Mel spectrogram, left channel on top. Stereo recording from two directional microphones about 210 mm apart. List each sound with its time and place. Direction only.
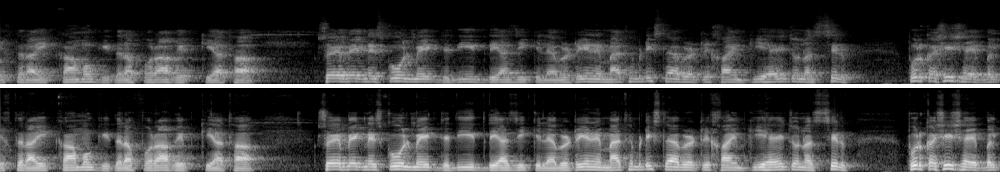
0.2 s speech: 40° right (ahead or behind)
